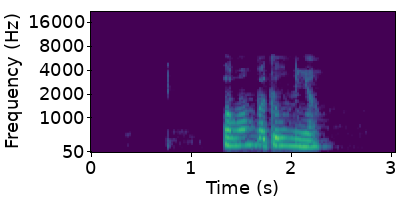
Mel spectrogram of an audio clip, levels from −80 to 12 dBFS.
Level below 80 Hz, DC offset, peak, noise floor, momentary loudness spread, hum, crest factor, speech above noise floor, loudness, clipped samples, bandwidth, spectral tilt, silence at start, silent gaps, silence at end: -68 dBFS; under 0.1%; -6 dBFS; -80 dBFS; 5 LU; none; 20 dB; 59 dB; -22 LUFS; under 0.1%; 6.4 kHz; -9 dB/octave; 1.3 s; none; 0.75 s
